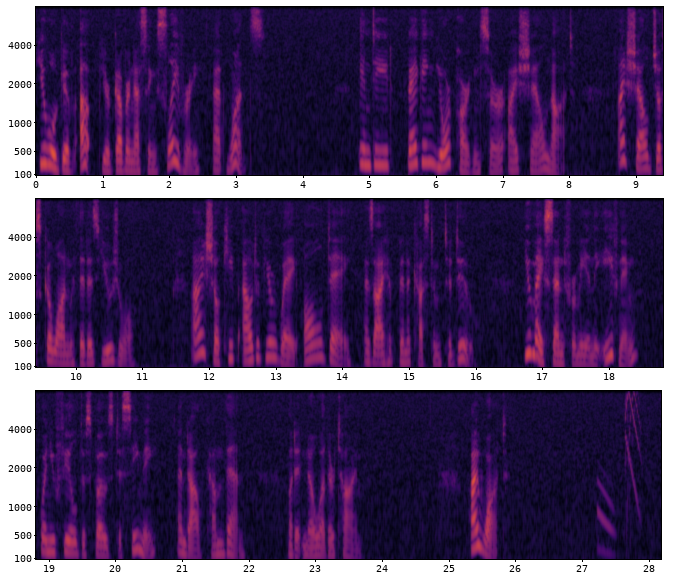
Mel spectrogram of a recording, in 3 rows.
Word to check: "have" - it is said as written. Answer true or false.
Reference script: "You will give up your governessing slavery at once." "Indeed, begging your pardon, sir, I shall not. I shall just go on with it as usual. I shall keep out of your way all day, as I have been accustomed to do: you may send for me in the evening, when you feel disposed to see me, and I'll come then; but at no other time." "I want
true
